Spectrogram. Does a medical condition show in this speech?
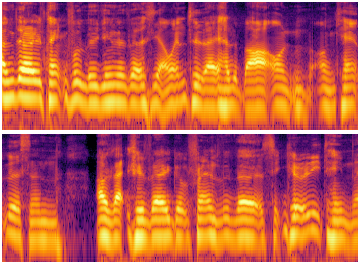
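Yes: cerebral palsy.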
